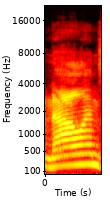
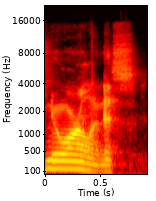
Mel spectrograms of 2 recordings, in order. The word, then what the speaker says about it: New Orleans: he said it's not nolan's it's not new orleans it's new orleans okay so i think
